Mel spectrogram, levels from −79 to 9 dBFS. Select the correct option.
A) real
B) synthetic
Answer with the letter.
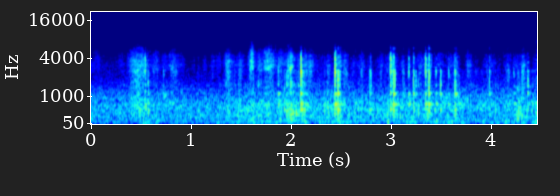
A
